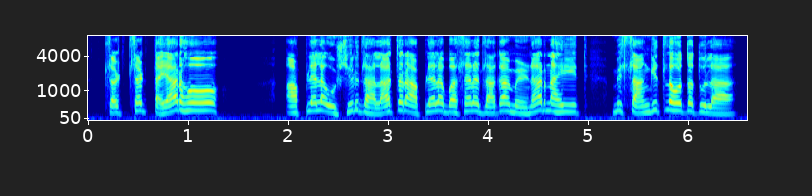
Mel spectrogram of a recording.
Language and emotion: Marathi, angry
